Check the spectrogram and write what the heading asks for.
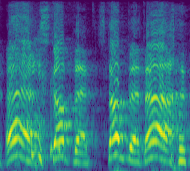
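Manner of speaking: high, loud protesting cries; pained yelp. Acted. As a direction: shout at someone slapping you. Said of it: "He goes".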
